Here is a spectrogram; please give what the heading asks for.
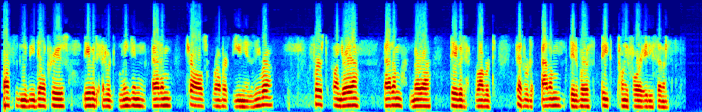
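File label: Sheriff West County, scanner audio trunk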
